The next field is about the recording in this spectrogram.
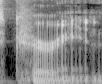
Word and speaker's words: Karin: It's spelled Karin, but it's K-A-R-I-N. – Uh-huh. – It's Karin. It's pronounced Karin, I believe.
